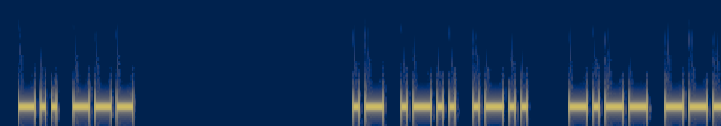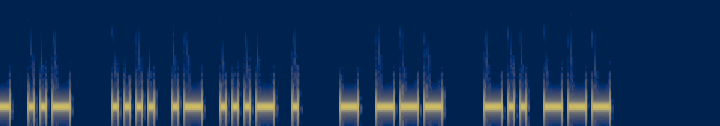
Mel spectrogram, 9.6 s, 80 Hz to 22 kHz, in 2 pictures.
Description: Morse code, heard as a keyed tone, about 29 wpm, 700 Hz. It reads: DO ALL YOU HAVE TO DO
